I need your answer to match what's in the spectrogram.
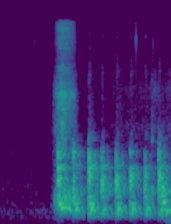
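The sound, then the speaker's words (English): A quick run of sharp knocks on wood, about seven raps in rapid, steady succession, loud, with no voices. “I mean, I'm going to have to knock on wood as I say this, but it's been a while since I've had any sort of major injury.”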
